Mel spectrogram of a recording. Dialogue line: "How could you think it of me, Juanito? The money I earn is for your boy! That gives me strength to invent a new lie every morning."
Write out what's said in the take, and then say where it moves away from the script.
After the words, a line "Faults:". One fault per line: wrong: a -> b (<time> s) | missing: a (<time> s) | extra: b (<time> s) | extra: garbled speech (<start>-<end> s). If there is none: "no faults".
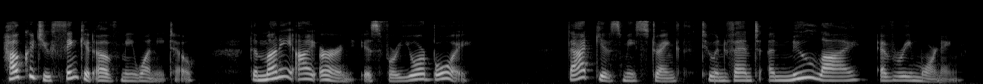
"How could you think it of me, Juanito? The money I earn is for your boy! That gives me strength to invent a new lie every morning."
Faults:
no faults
